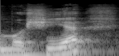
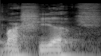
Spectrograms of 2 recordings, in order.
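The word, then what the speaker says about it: Mashiach: com uma coroa escrito moschia. Então esse segmento acredita queb é mosar, como é dito no idi, né? Nós dizemos machia, que é como a pronúncia no hebraico.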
